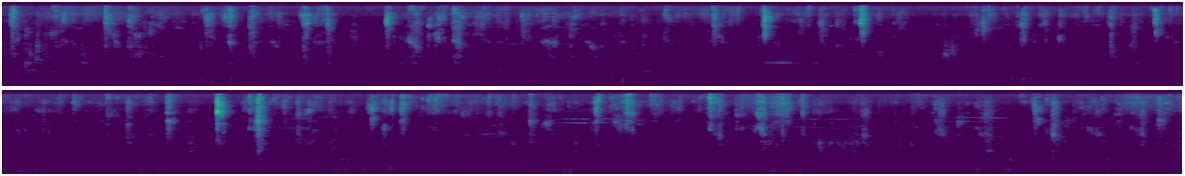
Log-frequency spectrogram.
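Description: Close-up sounds of a person eating fried chicken: irregular biting and chewing with small clicks and crunches, and a couple of sharper clicks a little past the middle.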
